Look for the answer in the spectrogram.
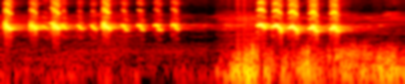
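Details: Rapid ropel-style run of bright repeated chirps from a yellow-vented bulbul, trailing off, then a shorter quick series returns over rising low rumbling noise.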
